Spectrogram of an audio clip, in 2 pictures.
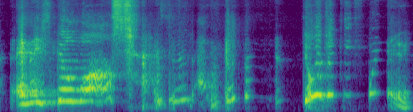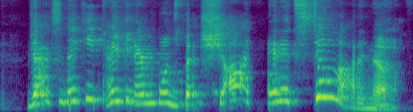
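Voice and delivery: high, laughing, giddy, happy delivery.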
